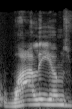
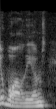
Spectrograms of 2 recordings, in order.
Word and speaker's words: Walliams: The reason you might hear Walliams versus Walliams, I'll say Walliams, it's just a vowel difference. That short A and that schwa sound in England and America are a little different.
